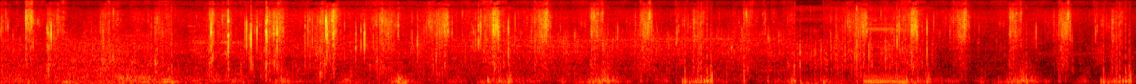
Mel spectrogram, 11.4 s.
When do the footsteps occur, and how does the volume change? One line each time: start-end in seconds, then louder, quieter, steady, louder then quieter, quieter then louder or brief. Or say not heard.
0.0-11.3 steady.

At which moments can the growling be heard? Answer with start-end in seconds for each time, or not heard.
1.0-2.5, 8.6-9.2.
